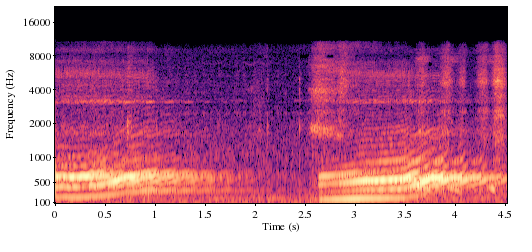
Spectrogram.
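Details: Pet cat snoring smoothly indoors: two long tonal drawn-out breaths, the first sliding upward and fading, then after a pause a second louder one rising with a wavering, humming quality.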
